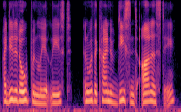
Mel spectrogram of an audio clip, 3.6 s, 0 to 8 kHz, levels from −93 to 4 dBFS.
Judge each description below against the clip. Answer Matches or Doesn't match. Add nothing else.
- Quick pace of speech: Matches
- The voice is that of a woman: Matches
